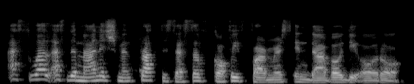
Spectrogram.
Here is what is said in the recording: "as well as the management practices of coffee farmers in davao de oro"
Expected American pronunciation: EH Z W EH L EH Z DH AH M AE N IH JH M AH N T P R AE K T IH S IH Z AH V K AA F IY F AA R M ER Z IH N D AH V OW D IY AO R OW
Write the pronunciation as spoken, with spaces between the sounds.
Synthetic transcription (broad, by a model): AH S W EH L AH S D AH M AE N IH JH M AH N T P R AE K T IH S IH S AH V K AA F IY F AA R M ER S IH N D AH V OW D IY AO R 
